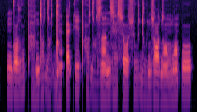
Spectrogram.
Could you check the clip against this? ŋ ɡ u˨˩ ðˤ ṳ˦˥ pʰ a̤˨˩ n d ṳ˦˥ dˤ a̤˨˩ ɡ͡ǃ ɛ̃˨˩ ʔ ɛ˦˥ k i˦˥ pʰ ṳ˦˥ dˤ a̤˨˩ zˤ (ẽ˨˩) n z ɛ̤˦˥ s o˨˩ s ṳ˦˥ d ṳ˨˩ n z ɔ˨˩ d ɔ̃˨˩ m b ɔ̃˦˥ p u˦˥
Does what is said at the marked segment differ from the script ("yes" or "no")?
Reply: yes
